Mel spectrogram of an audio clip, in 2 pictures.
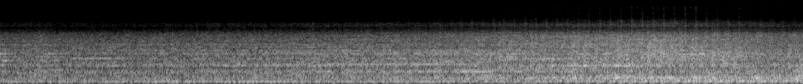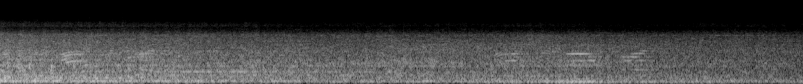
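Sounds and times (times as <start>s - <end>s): engine running: 0.0s - 16.0s
faint voices: 6.5s - 11.3s, 12.3s - 14.9s.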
